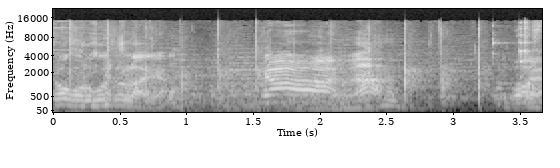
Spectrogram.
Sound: applause of truth

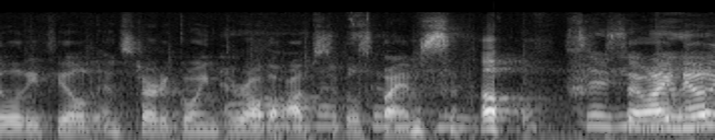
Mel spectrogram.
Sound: laughing

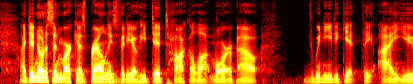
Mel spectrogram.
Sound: none

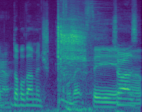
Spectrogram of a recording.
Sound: dssch

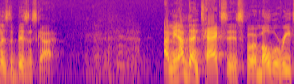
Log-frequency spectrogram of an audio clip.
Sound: laugh

